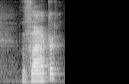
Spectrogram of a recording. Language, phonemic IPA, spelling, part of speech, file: Dutch, /ˈva.kər/, vaker, adverb / adjective, Nl-vaker.ogg
- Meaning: more often (comparative degree of vaak)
